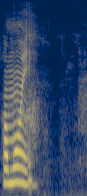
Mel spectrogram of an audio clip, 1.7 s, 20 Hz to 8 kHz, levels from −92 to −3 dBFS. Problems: background sounds at intervals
